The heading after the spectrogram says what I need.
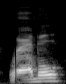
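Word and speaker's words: Wrabel: village by uh it pronounces his name rabble i think uh w-r-a-b-e-l that's a great song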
